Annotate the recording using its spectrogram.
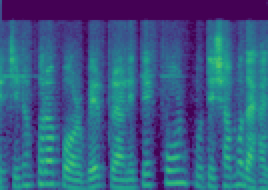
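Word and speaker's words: Ctenophora: আর টি থেকে হচ্ছে টিনোফোরা, যদিও সামনে সি আছে কিন্তু উচ্চারণ তো আমরা সিটাকে উচ্চ রাখি, টিনোফোরা।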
